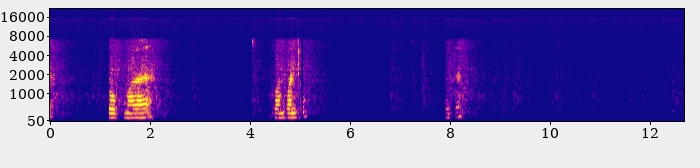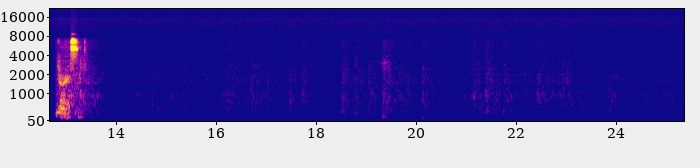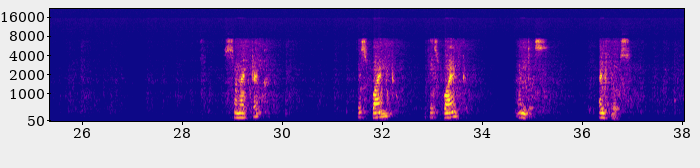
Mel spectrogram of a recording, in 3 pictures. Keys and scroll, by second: 4.4-4.7 typing, 4.9 Return, 7.3 Escape, 14.9 Escape, 20.1-20.4 typing, 22.9 Return, 27.2 Escape.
